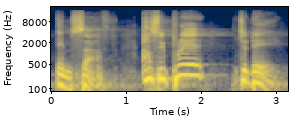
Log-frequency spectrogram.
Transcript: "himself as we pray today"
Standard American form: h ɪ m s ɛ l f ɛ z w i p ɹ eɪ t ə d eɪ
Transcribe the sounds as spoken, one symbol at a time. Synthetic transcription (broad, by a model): h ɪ m s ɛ l f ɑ s w i p ɹ eɪ t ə d eɪ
